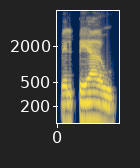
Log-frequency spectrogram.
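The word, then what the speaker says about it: Velpeau: Aquí dice Velpo. Así se escribe Velpo. Belpeau. Belpeau.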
